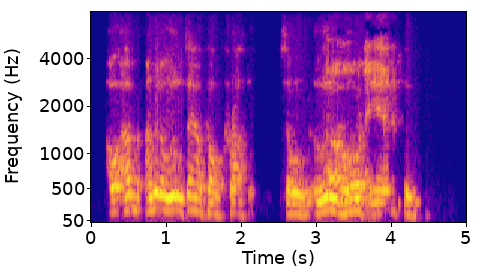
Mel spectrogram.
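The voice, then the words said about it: Texan accent. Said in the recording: “it's quite nice to hear a Texan accent again”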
